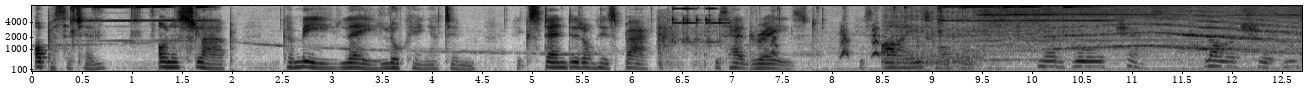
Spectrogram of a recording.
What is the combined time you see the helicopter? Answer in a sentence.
You can hear the helicopter for 4 seconds altogether.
